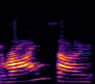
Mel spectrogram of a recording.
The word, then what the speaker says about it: REINZ: of people struggle with how do you say ryan so it's ryan's and i'll refer to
